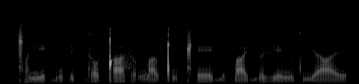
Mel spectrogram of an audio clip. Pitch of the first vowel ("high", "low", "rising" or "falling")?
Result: high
